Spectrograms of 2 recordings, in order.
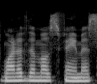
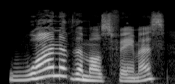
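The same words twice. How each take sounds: First: The pitch stays flat with little energy. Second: The pitch moves widely with exaggerated energy. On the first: The speaker calls it wrong. "the sentence is really flat" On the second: The speaker calls it right. "You really need to ham it up"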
